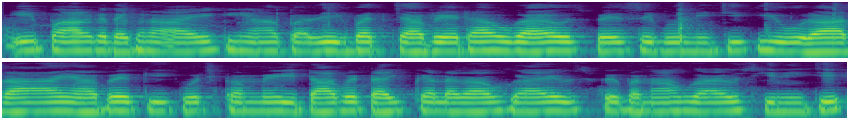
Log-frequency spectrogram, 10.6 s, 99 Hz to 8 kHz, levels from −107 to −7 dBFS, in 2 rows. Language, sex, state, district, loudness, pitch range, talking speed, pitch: Hindi, female, Chhattisgarh, Korba, -26 LUFS, 170-175 Hz, 220 wpm, 175 Hz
